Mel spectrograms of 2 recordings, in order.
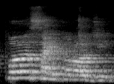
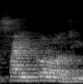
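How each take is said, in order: First: A p sound is heard before the s. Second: No p sound is heard before the s. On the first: The speaker calls it wrong. "तुम्ही असं म्हणत का प सायकोलॉजी नाही" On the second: The speaker calls it right. "हा पी silent आहे"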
